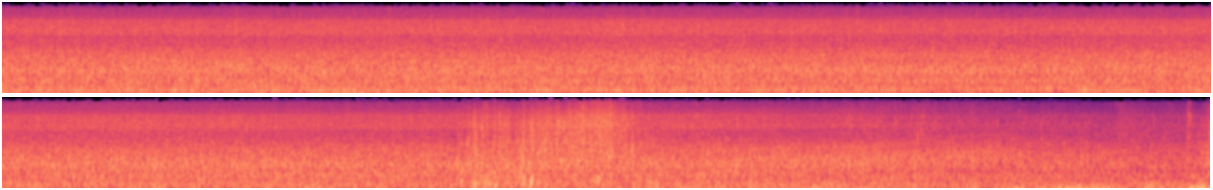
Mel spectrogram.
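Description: Steady rush of a shallow creek flowing over a riffle. A short louder swish comes a little after the middle, and a few low bumps of wind or handling on the microphone come near the end.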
